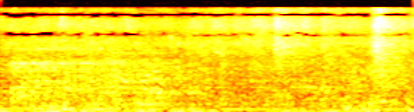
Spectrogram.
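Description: Quiet room noise with faint handling sounds, and a small click near the end.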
